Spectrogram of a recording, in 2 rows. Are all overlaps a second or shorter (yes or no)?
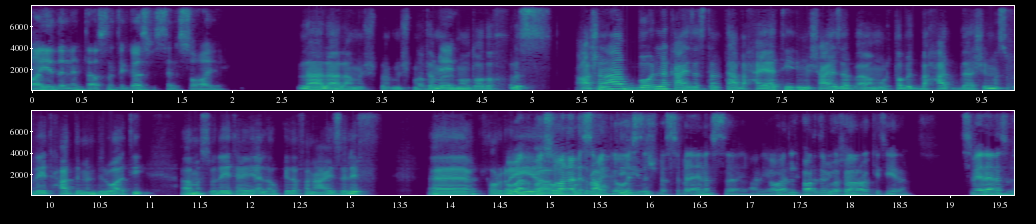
no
